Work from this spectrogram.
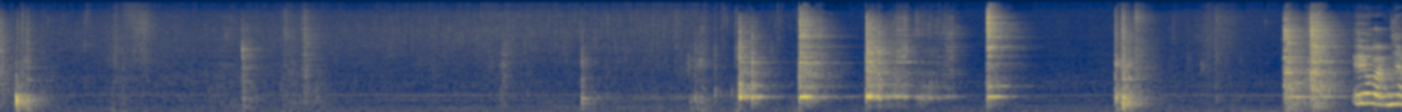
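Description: Cut pieces of fish dropped into a hot frying pan, a quiet sizzle broken by repeated sharp clinks and scrapes of a utensil against the pan in irregular bursts.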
